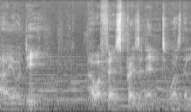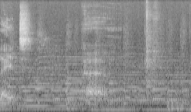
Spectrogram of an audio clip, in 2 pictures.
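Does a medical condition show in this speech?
No.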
